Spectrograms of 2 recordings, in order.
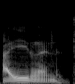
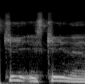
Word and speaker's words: Keelan: Yo, it's Keelan, right? Keelan. Yeah, it's Keelan. It's an Irish name, so it's a little bit difficult to pronounce.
